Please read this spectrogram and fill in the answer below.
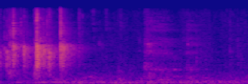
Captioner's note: applause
